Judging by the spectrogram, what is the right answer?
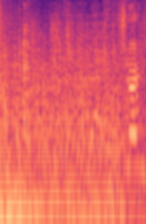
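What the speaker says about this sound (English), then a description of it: "Throwing a stunner." A stun grenade detonates in Call of Duty: Modern Warfare II with a loud, heavy boom at the start, followed by a rumbling tail and scattered battle noise, with a voice talking over it.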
